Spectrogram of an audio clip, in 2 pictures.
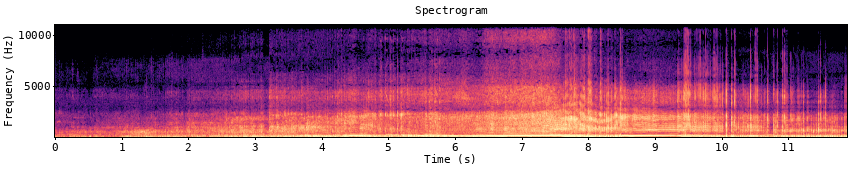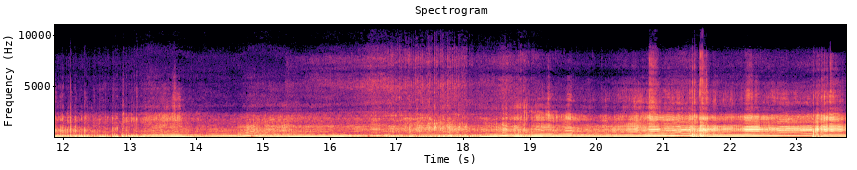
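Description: Rally car engine at full throttle on a gravel stage, growing louder as the car closes in. The revs climb and then drop sharply several times as the driver lifts off and changes gear through the corners.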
